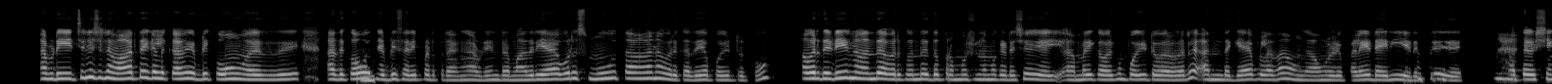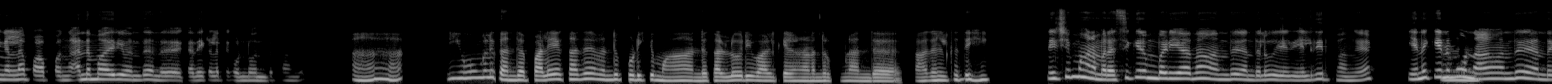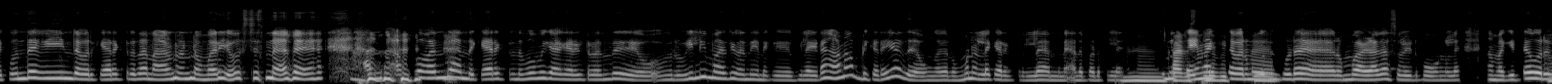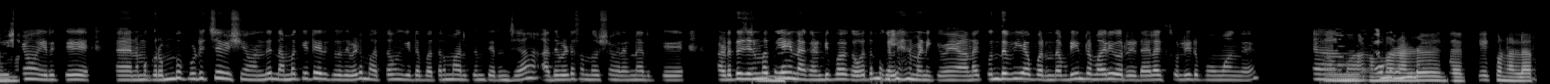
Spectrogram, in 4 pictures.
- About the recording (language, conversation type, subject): Tamil, podcast, உங்களுக்கு பிடித்த சினிமா கதையைப் பற்றி சொல்ல முடியுமா?
- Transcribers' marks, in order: in English: "ஸ்மூத்"; in English: "ப்ரமோஷன்"; in English: "அமெரிக்கா"; laugh; drawn out: "ஆ"; laughing while speaking: "காதல் கதை"; laughing while speaking: "குந்தவின்ற ஒரு கேரக்டர் தான் நானுன்ற மாதிரி யோசிச்சதுனால"; laugh; other background noise; laughing while speaking: "கௌதம கல்யாணம் பண்ணிக்குவேன்"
